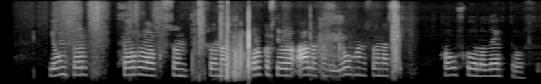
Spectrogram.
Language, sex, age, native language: Icelandic, male, 11, Icelandic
